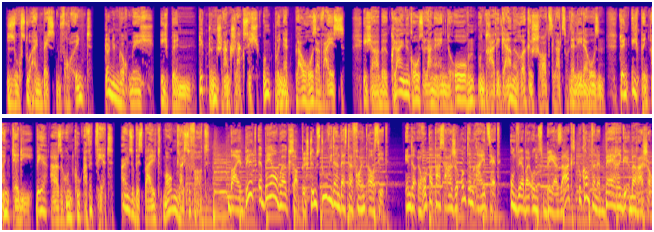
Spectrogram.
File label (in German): Trickstimme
